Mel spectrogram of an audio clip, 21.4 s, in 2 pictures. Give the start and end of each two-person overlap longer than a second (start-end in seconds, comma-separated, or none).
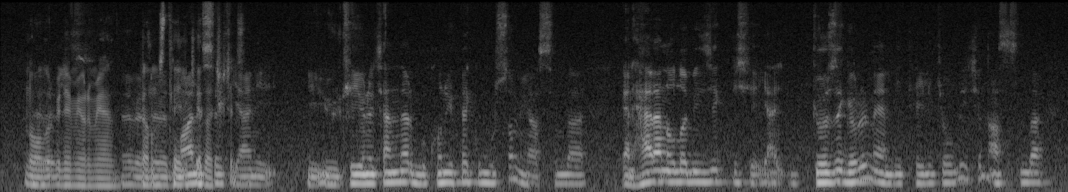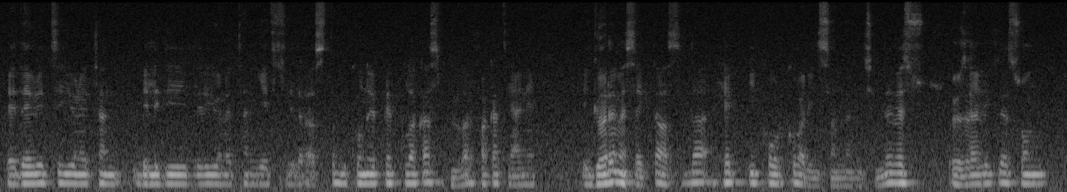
1.2-2.5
